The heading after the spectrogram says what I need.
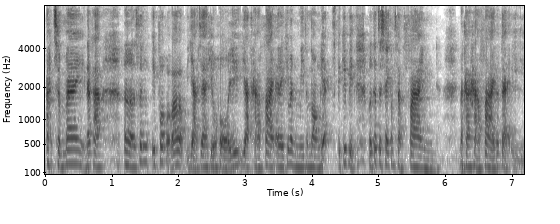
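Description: A woman's voice: on the low side, fast, few pauses. A woman casually explaining a technical topic in a chatty way, with lots of fillers and rhetorical questions to her listeners. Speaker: cybersecurity talk host.

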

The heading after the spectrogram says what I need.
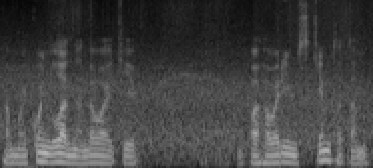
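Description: Low-voiced man muttering casual gameplay commentary. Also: fairly even intonation, a little fast. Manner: muttering to himself, offhand. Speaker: let's player. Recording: game ambience and noise behind.

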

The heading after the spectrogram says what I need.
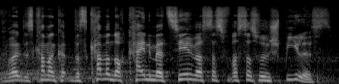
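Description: Talking quickly in a medium-pitched voice, a young adult gamer reacts to a horror game with excited, profane commentary, yelping at each scare for viewers. There's background noise in the clip.

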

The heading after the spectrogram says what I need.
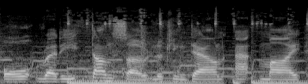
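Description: A middle-aged English man impersonating an earnest, excitable football news pundit in a parody, repeating himself haltingly and starting upbeat before tailing off. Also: mid-range voice, music in the background, natural voice. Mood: earnest, buzzing. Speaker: impressionist presenting a football channel parody. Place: small room at home, indoors.

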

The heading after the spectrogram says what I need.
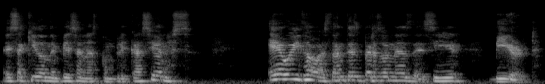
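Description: A man's voice: on the high side, normal speed, a bit bright, reverberant. A young man teaching English pronunciation, repeating each word several times with stress. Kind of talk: slow, deliberate pronunciation lesson.

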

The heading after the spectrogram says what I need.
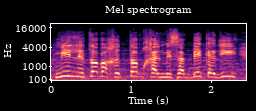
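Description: An actress playing an earthy, blunt working-class older sister, scolding in Egyptian Arabic. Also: female voice, high-pitched, quick pace, music in the background, lightly acted. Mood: exasperated. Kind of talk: TV drama acting.

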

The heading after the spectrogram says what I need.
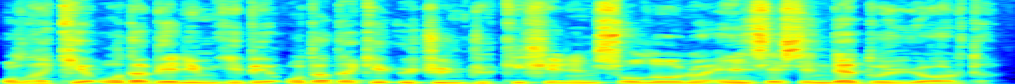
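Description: A man narrating a literary audiobook in the first person, measured and slowing on quiet images. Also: medium pitch.

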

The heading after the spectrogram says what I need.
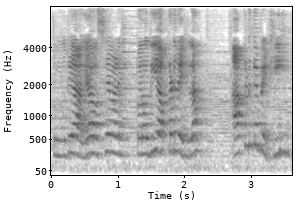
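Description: A woman playing a sharp-tongued married sister visiting her brother's home, complaining and scolding, in a scripted family drama. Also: high-pitched, a little fast, recorded from a distance, soft background music, close to an everyday voice. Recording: echoey room from off-mic.

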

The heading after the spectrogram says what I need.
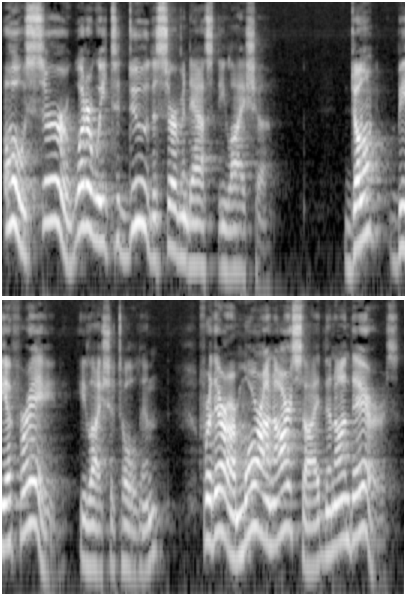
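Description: A man's voice: high-pitched, very animated, slow, a bit bright. Earnest older man preaching at home. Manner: earnest storytelling, reads scripture with emphasis. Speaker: pastor. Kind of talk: sermon. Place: home room in front of a framed painting.

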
